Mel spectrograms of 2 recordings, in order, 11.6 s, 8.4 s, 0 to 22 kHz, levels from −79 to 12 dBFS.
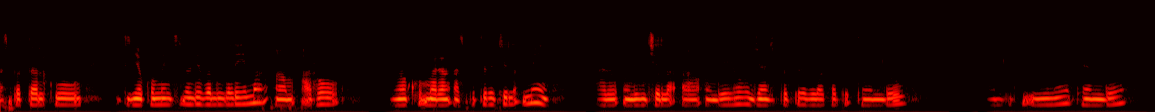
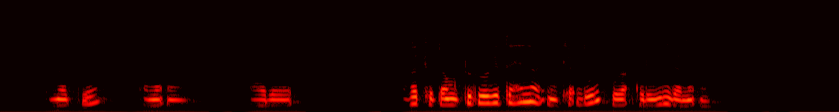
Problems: none marked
